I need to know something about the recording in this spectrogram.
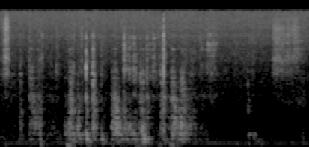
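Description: Near silence: room tone with faint rustling and a few light ticks of paper being handled at a desk.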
